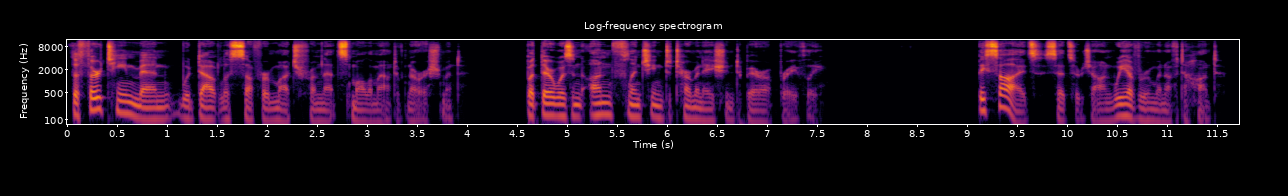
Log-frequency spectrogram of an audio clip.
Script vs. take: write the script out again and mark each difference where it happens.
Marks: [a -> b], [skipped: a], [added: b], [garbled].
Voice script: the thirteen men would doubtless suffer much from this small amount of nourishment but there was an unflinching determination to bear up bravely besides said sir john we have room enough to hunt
the thirteen men would doubtless suffer much from [this -> that] small amount of nourishment but there was an unflinching determination to bear up bravely besides said sir john we have room enough to hunt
